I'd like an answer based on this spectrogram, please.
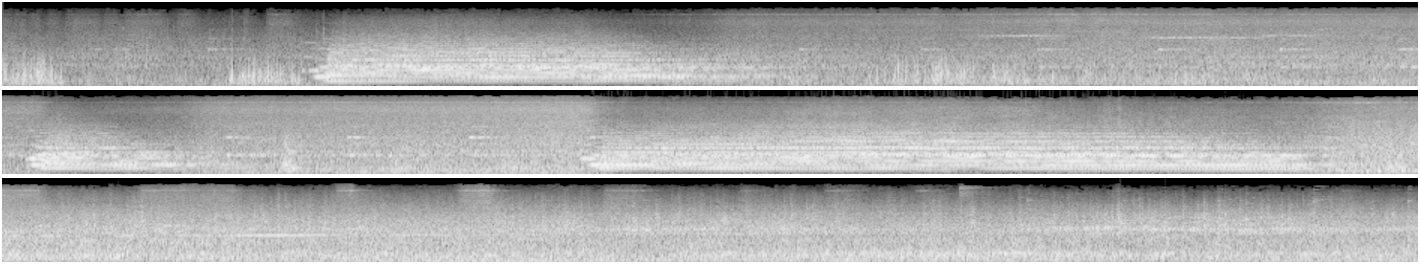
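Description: A diesel locomotive's air horn sounds three blasts as the train approaches: long, short, then long. After that comes the steady rumble and clickety-clack of the passenger coaches rolling past.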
